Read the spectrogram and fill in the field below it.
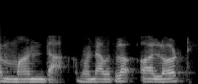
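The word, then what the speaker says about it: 많다: अब यहाँ पर देखो मांदा, और यहाँ पर ह का साउंड प्रोनाउंसिएशन नहीं हो रहा है, लेकिन एक्चुअली ये ह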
